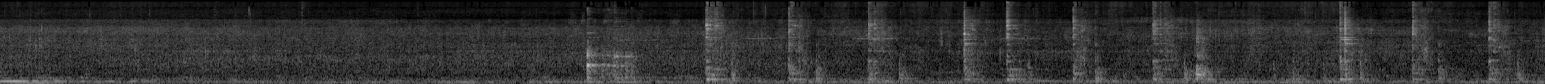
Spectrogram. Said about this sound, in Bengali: এবার দিয়ে দেবো সর্ষে বাটাটা।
